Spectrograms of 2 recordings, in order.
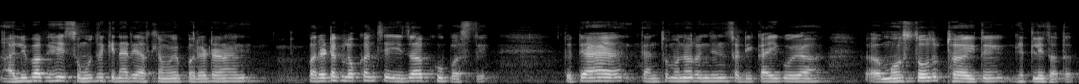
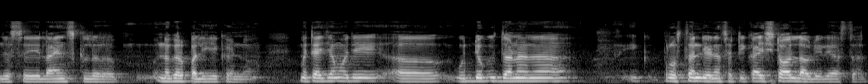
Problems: constant background noise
